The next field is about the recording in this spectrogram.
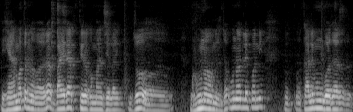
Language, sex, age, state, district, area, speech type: Nepali, male, 45-60, West Bengal, Kalimpong, rural, spontaneous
